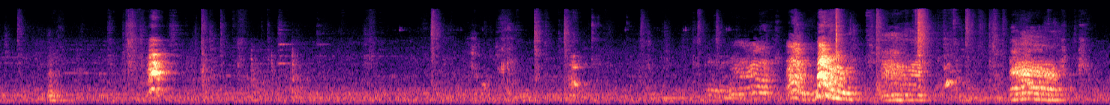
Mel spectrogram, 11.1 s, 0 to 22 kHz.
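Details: A female calico Munchkin cat, born 24 July 2016, gives a quick run of short, tonal meows after a few quiet clicks. Finding: Munchkin cat.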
